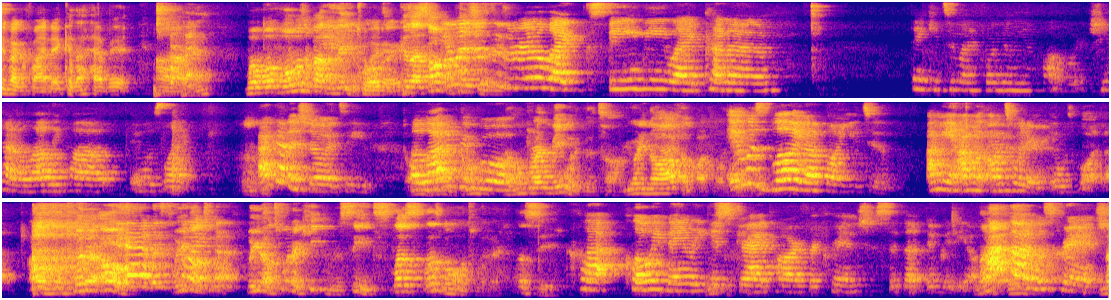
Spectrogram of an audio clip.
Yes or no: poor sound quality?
yes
